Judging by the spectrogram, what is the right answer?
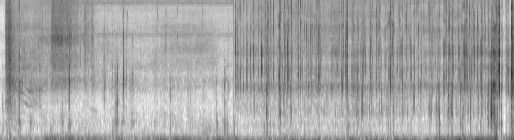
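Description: Wind rumbling on a pole-held action camera's microphone during a fast descent through deep powder snow. From about three seconds in, a dense crackling of powder spraying against the camera and rider.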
